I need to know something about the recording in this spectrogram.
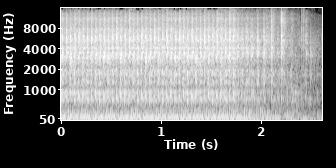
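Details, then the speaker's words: John Deere Gator XUV 855D after adding foam to seal the clutch housing: a steady, even diesel beat with no loose rattle. The clutch rattle that used to echo up through the pipe is gone, and it runs quietly. "yeah the audio doesn't translate probably but yeah that's that's a lot quieter you could hear that clutch like rattling and it would Echo up through this pipe"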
